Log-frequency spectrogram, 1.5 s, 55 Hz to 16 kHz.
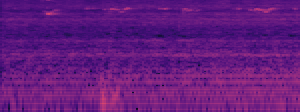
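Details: Sony AV-3400 portable reel-to-reel video recorder rewinding: faint high irregular squeaks over steady tape hiss; needs cleaning and oiling, cause suspected, not confirmed.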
